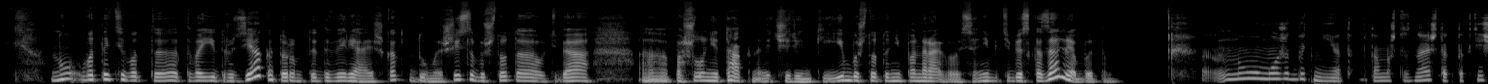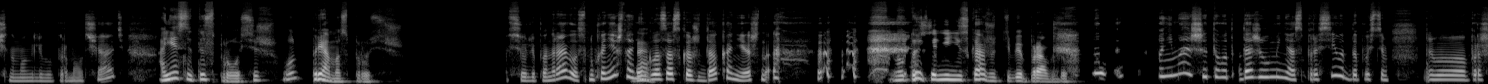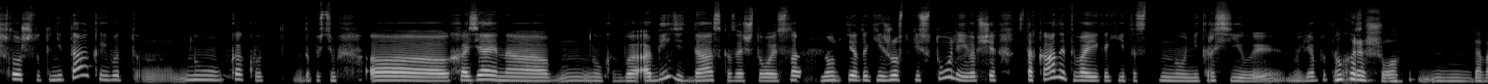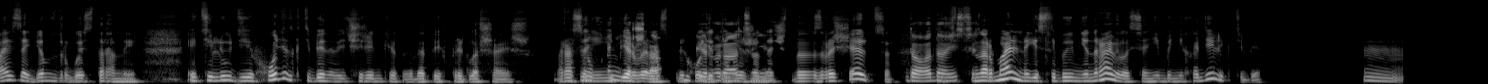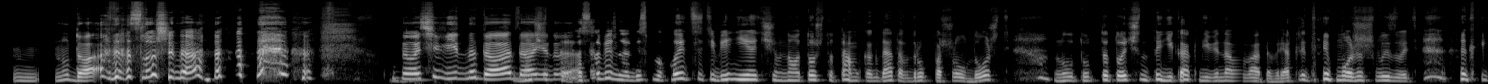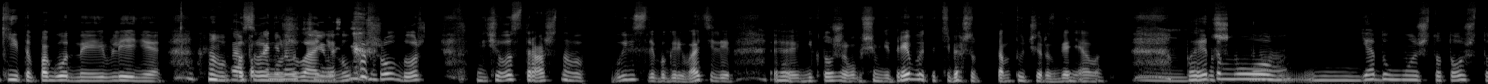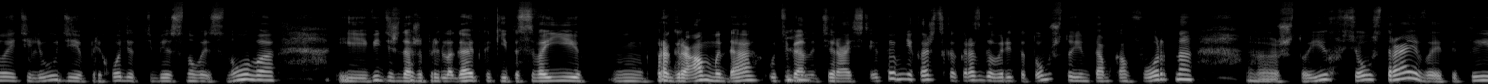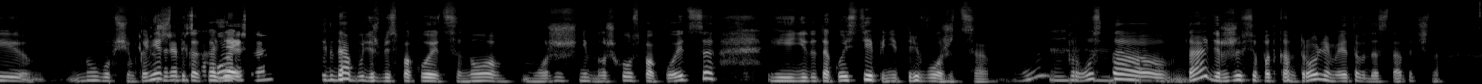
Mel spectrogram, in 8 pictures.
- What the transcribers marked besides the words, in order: other background noise; laugh; tapping; laughing while speaking: "а да, слушай, да"; chuckle; laughing while speaking: "Вряд ли ты можешь вызвать какие-то погодные явления"; chuckle
- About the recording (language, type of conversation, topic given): Russian, advice, Как мне начать получать удовольствие на вечеринках, если я испытываю тревогу?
